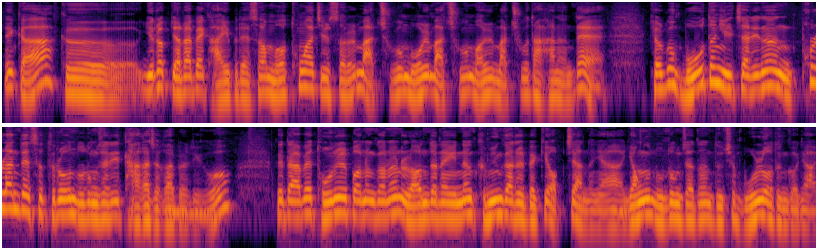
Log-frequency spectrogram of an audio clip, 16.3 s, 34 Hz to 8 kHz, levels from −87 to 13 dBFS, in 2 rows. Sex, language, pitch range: male, Korean, 120-170 Hz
